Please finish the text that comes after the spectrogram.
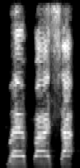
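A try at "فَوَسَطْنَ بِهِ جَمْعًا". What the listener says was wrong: Terbalik. Fawasat. Fawa dulu.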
